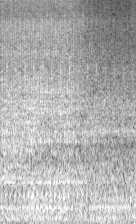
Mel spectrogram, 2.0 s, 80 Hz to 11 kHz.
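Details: Small 1-liter Hyundai engine after adding about 3 oz of Lucas engine restorer to the oil: even, steady idle with no knocking or tapping; sounds smooth and settled.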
